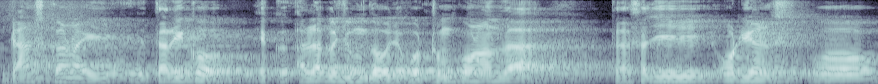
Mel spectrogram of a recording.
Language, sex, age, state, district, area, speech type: Sindhi, male, 45-60, Gujarat, Junagadh, urban, spontaneous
